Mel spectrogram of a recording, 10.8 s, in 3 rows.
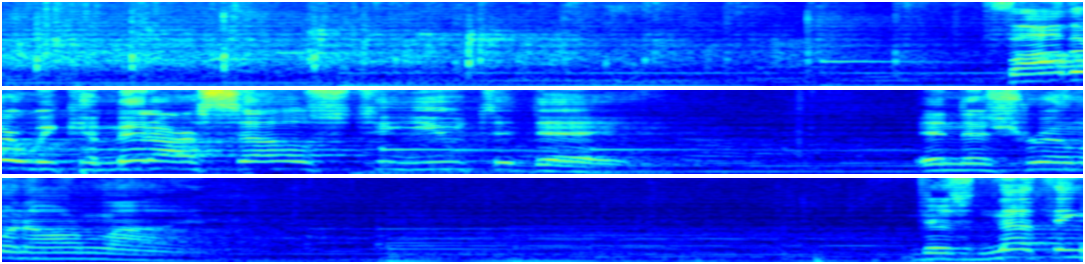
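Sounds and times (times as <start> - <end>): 
audience clapping in praise: 0.0 - 4.0
speech: 3.4 - 5.8, 6.6 - 7.9, 10.3 - 10.7.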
